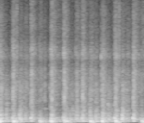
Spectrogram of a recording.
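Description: Carnival marching drum band playing a fast, steady rhythm, with sticks on snare drums and mallets on large drums.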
